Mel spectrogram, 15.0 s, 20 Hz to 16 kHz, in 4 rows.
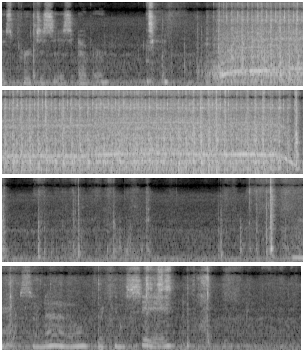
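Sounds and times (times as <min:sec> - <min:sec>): sewing machine running fast: 0:02.5 - 0:07.6.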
